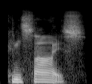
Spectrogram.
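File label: "concise", American English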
